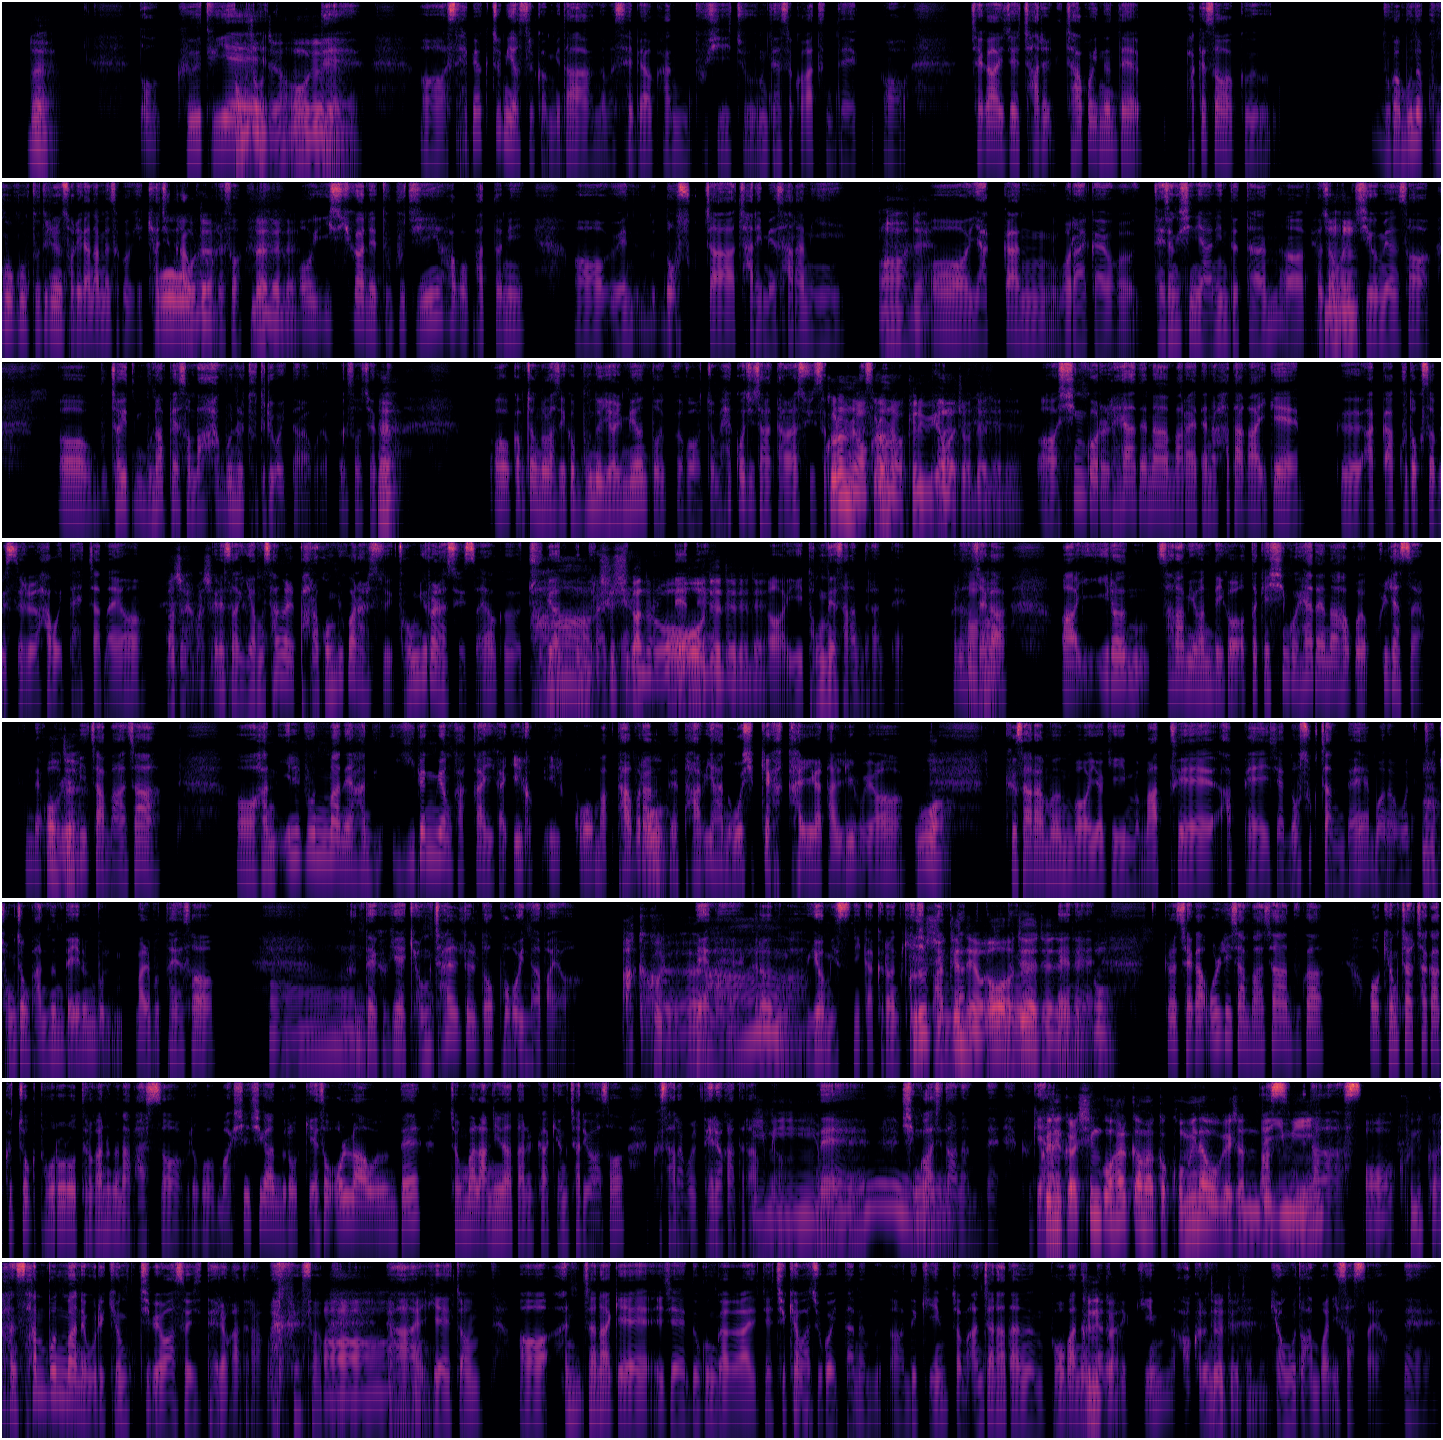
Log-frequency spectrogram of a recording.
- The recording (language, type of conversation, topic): Korean, podcast, 스마트홈 기술은 우리 집에 어떤 영향을 미치나요?
- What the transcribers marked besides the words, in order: other background noise; laughing while speaking: "데려가더라고요. 그래서"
